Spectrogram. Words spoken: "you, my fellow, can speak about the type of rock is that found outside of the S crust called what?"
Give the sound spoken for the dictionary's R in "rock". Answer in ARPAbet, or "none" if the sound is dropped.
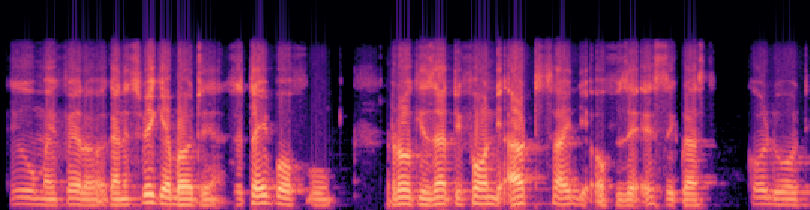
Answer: R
